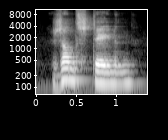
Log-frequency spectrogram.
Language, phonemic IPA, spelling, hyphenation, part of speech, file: Dutch, /ˈzɑntˌsteː.nə(n)/, zandstenen, zand‧ste‧nen, adjective, Nl-zandstenen.ogg
- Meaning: sandstone, consisting of sandstone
